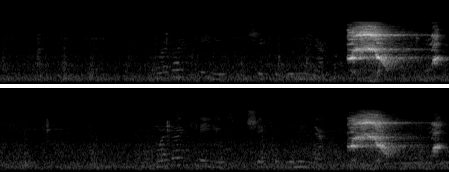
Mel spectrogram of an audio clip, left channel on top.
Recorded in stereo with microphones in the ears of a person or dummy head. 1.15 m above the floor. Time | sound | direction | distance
1.6 | a woman speaking | 45° right (ahead or behind) | 1.6 m
3.5 | a scream | 30° left (ahead or behind) | 1.7 m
